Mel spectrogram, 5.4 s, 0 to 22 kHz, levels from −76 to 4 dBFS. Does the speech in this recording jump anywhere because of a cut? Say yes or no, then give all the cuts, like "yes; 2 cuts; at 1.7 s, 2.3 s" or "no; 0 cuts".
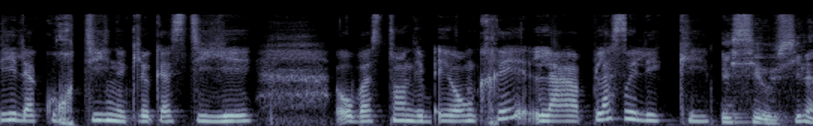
yes; 4 cuts; at 0.9 s, 2.2 s, 2.9 s, 4.2 s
